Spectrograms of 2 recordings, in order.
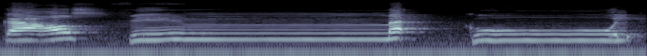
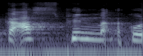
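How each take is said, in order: First: The first word ends with a nasal m sound. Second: The first word ends with an n sound. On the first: The speaker calls it right. "কিন্তু হবে কাআসফিম" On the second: The speaker calls it wrong. "আমরা অনেকে কাআসফিন মাকুল এমন পড়ি"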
